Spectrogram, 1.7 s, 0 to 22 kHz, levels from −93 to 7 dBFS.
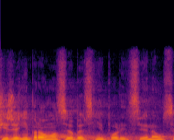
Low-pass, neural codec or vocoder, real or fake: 14.4 kHz; none; real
